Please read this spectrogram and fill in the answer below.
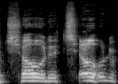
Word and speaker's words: Chode: Oh, Chode rhymes with Toad.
